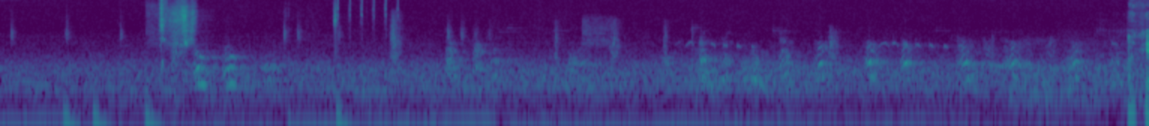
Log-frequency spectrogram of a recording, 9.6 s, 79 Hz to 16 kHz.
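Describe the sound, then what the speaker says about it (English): Several dogs barking and yipping on a residential lot in The Sims 2, scattered short barks and whimpers at varying distances over a soft background, with no talk. "So many dogs attracted to your lot."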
